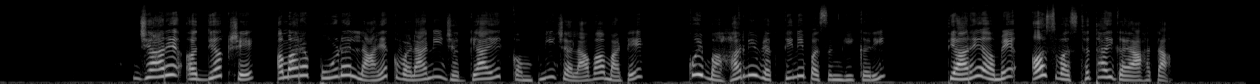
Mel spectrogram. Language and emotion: Gujarati, disgusted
